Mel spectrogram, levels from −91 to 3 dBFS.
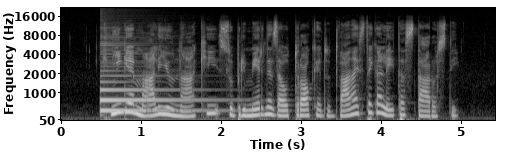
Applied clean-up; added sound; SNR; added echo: none; Acoustic guitar; 3 dB; none.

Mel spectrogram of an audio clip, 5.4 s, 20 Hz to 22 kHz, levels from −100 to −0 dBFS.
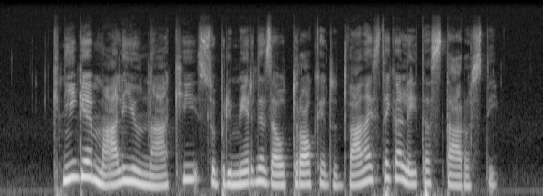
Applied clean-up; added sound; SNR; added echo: none; none; none; none.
